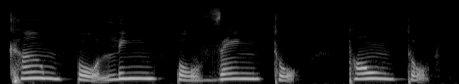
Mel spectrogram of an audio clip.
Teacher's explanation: Geralmente é quando a minha vogal, ela tem, ela fica com o som de nariz tampado, né? Ela tem o som nasal, ou seja, antes do M ou do N, né?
